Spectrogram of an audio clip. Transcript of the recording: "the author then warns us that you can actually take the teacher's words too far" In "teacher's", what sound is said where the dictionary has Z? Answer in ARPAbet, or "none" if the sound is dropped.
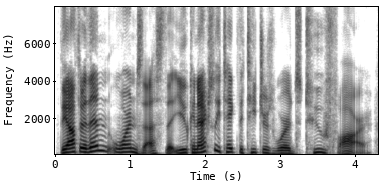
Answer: Z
